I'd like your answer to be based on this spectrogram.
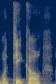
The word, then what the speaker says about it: Wetiko: His latest work is called Wetiko.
